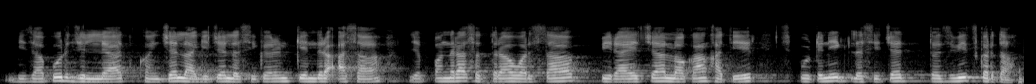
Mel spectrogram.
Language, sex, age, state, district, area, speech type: Goan Konkani, male, 18-30, Goa, Bardez, urban, read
